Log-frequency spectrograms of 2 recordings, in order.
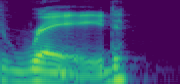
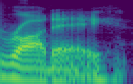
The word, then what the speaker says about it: Rade: So our hero is Raid, I assume that's how it's pronounced. – I thought it was Rade. – It's like Sade? – Uh-huh.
